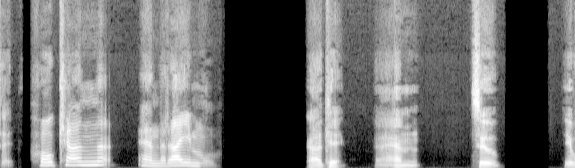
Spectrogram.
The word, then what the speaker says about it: Håkan: How do you pronounce it? Håkan and Raimo.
